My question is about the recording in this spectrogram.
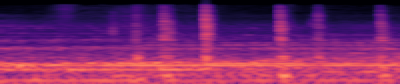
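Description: Steady low hum inside a car's cabin with the engine running, with several light clicks and taps scattered through it.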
